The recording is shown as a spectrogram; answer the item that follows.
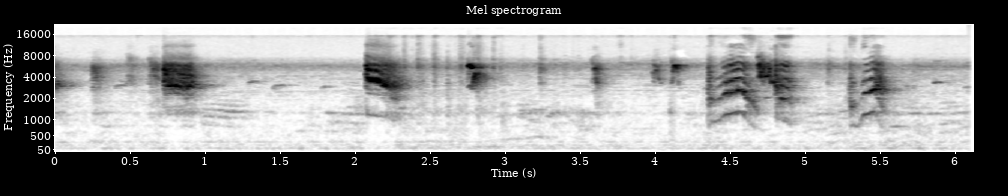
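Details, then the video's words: Asian pied starling giving harsh, raspy squawks and grating bursts at irregular intervals, some clustered in quick pairs, with quieter chirps between and a faint low hum in the background. "jalak suren pastol ampuh"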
